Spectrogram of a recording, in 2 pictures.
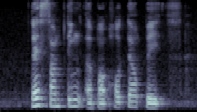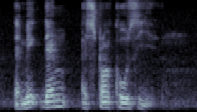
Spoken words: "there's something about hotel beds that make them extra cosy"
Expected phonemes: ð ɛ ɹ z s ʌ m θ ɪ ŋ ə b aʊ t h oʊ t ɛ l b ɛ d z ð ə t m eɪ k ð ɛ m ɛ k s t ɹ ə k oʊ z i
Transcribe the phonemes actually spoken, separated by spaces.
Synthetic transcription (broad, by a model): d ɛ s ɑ m t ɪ ŋ ə b aʊ t h oʊ t ɛ l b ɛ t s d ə t m eɪ k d ɛ m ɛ s t ɹ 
